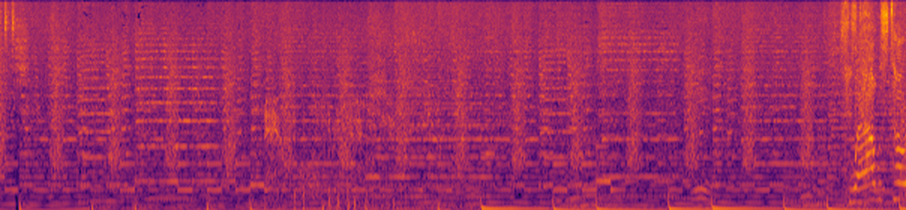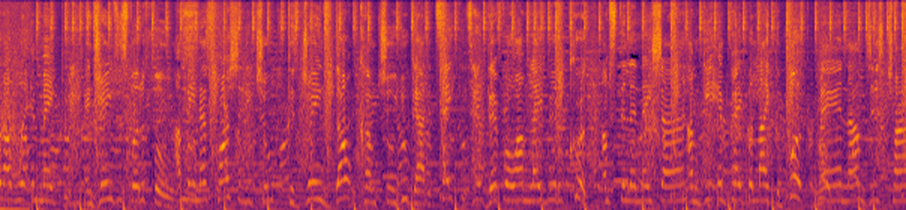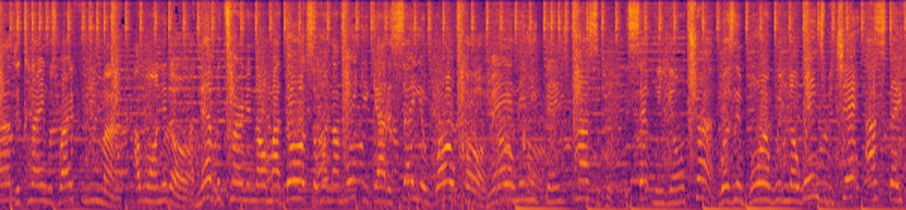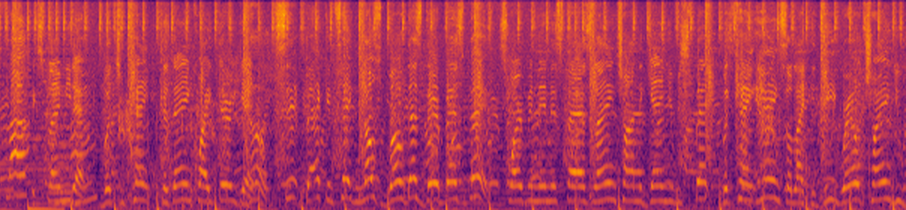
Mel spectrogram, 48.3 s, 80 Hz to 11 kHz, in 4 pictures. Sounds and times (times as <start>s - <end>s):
Soundtrack music: 0.0s - 48.3s.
